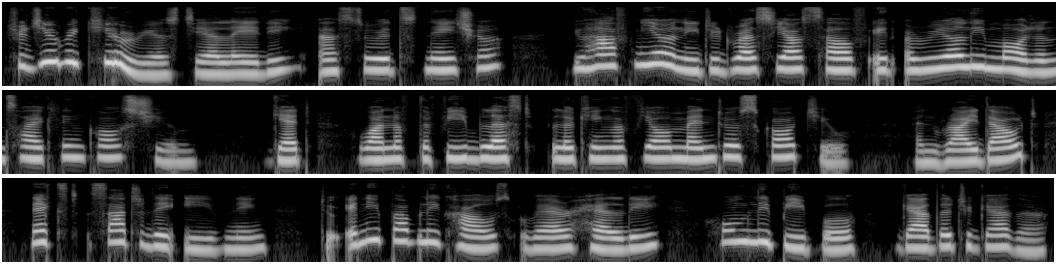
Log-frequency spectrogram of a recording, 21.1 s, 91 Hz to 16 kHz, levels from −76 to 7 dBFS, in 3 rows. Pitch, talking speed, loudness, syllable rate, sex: 245 Hz, 140 wpm, -17 LUFS, 4.6 syllables/s, female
